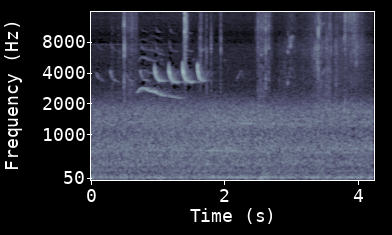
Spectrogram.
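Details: A Eurasian nuthatch on a mountain summit, early morning of 5 April 2022, with peanuts present, gives a quick run of about six clear, high whistled notes in just over a second, over a steady low rumble of wind or distant traffic.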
